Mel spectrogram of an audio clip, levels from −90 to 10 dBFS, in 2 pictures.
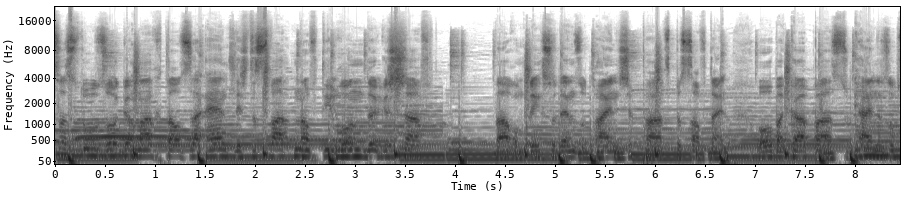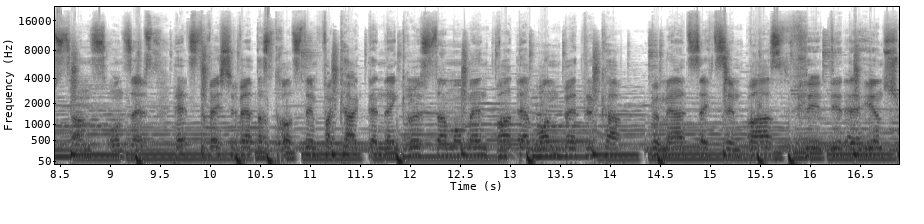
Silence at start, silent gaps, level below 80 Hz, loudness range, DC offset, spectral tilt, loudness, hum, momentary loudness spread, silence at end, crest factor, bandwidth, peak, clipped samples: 0 s; none; -20 dBFS; 1 LU; under 0.1%; -5 dB/octave; -10 LUFS; none; 3 LU; 0 s; 10 dB; over 20 kHz; 0 dBFS; 0.7%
